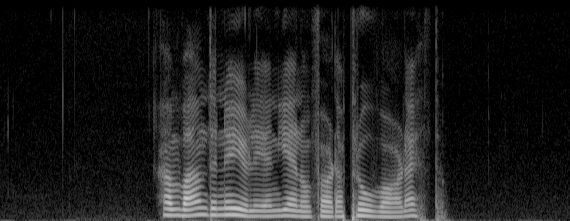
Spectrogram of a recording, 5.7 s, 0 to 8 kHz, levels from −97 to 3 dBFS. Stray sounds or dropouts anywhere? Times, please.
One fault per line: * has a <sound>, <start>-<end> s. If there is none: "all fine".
all fine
